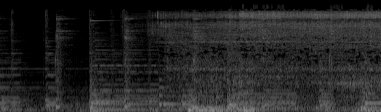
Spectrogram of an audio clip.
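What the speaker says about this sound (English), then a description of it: "what we're gonna do first is we're gonna rinse and drain our bulgur" Water runs from a kitchen tap while bulgur is rinsed, starting with a few clinks and taps, then rising into a steady loud rushing splash that fills the rest of the moment.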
